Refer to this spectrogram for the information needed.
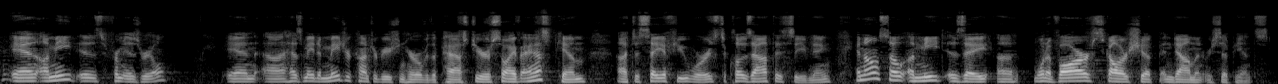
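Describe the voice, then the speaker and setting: A man's voice: medium pitch, a little fast, slightly rough. A man moderating a public panel and introducing a speaker, talking loosely with many ums and restarts. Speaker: event moderator. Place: college auditorium stage.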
